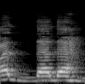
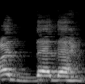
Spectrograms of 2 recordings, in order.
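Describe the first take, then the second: Both takes have the same delivery.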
